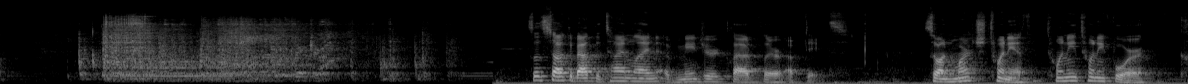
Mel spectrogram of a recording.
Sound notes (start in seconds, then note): 1.0 WHOMP!!! / Door Falling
